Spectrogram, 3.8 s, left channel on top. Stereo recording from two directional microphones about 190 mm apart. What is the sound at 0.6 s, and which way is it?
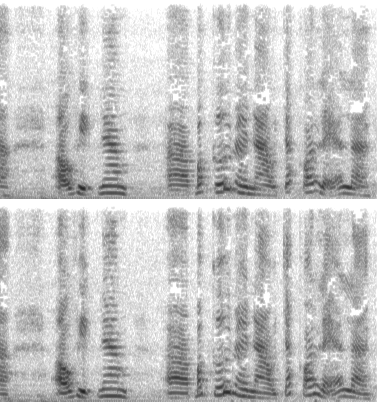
Speech, 50° right (ahead or behind).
